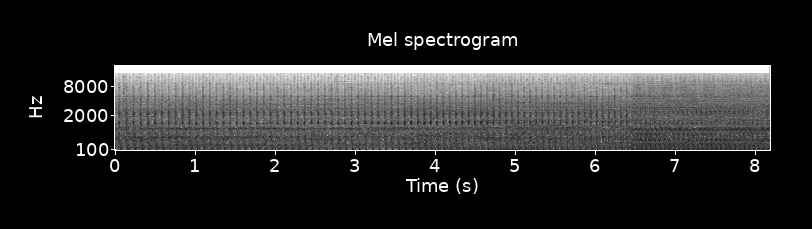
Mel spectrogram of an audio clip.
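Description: Mahindra Yuvraj 215 NXT mini tractor's single-cylinder diesel engine running steadily with a fast, even thudding pulse while pulling a cultivator through the soil. It gets a little louder about six and a half seconds in.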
